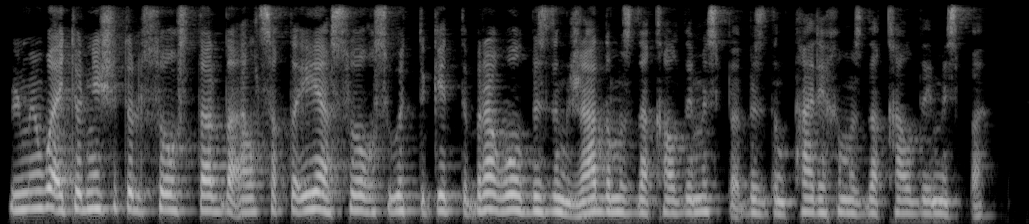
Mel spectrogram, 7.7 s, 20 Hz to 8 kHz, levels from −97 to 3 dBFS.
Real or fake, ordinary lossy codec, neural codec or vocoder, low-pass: real; none; none; 7.2 kHz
